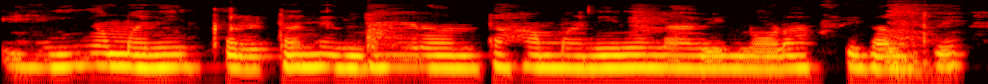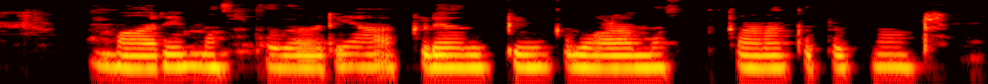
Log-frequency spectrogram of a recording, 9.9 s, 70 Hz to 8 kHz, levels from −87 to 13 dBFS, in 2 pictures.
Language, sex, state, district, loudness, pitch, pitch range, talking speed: Kannada, female, Karnataka, Belgaum, -24 LUFS, 180 Hz, 175-185 Hz, 95 wpm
